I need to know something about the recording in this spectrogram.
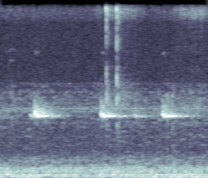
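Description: A short, high-pitched chirp repeating evenly about every two-thirds of a second over faint room tone.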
